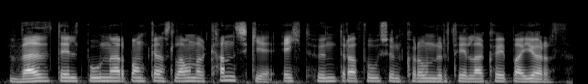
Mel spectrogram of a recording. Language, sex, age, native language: Icelandic, male, 20-29, Icelandic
